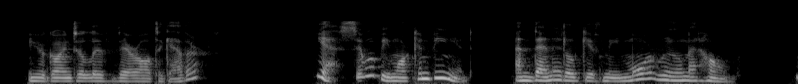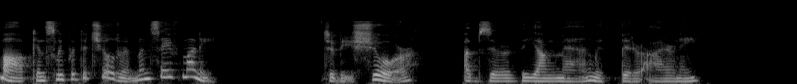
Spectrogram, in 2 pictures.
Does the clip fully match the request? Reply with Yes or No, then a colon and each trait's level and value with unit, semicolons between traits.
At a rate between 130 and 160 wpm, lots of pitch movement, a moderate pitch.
Yes: average, 145 wpm; wide, 5.9 semitones; medium, 160 Hz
